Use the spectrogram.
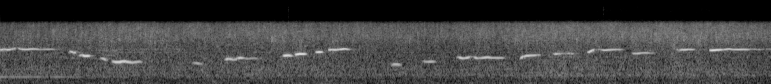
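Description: Cary Grant whistles a wandering, melodic tune in a shower in Alfred Hitchcock's film North by Northwest, the clear notes gliding up and down over a steady hiss of spraying water.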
